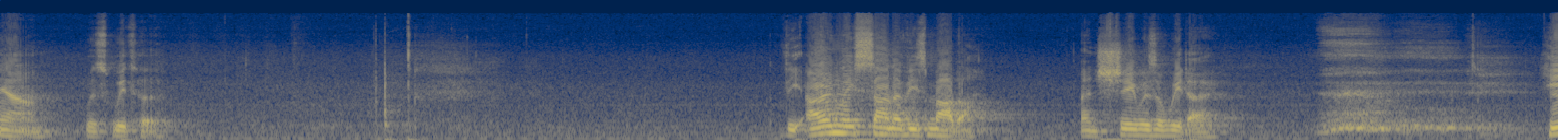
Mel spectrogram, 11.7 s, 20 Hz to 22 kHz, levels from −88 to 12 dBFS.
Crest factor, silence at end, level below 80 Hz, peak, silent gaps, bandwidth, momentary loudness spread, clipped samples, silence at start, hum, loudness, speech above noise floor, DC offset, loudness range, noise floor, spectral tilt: 14 dB; 0 s; -44 dBFS; -4 dBFS; none; 15.5 kHz; 27 LU; under 0.1%; 0 s; none; -16 LUFS; 26 dB; under 0.1%; 20 LU; -40 dBFS; -4.5 dB/octave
